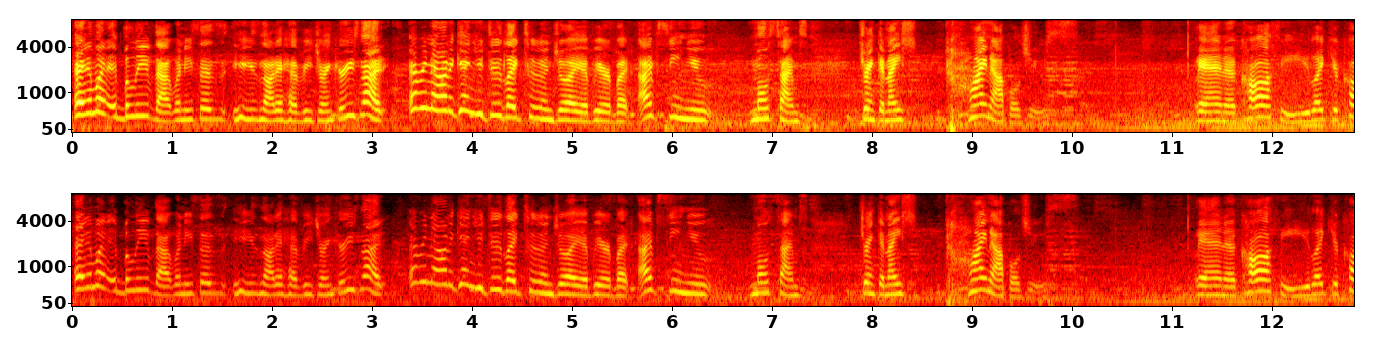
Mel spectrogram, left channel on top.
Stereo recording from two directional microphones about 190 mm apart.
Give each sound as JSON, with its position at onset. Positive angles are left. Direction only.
{"t": 0.0, "sound": "a woman's voice", "side_deg": 0}
{"t": 11.2, "sound": "speech", "side_deg": -15}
